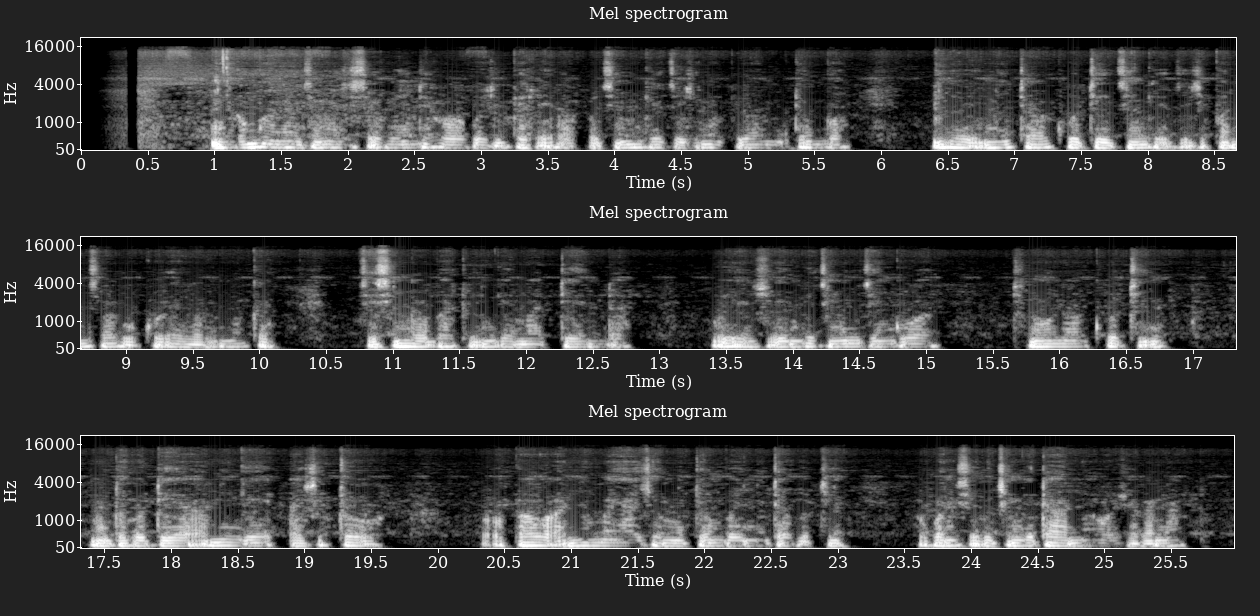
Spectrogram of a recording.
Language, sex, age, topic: Ndau, male, 25-35, health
